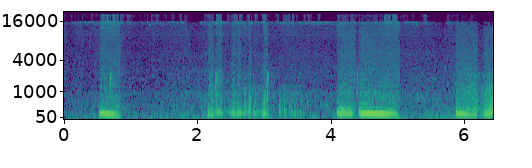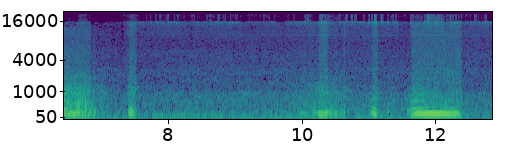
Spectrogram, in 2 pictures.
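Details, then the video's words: Black cat snoring in its sleep, low rumbling snores in irregular bursts, some close together, others several seconds apart, with quiet pauses between breaths. "Blk Cat Snoring"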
